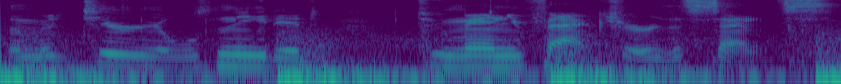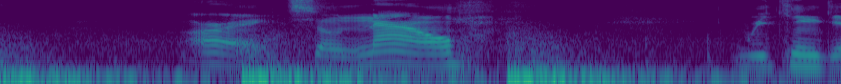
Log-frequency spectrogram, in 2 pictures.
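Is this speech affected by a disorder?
Yes: cerebral palsy, mild.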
